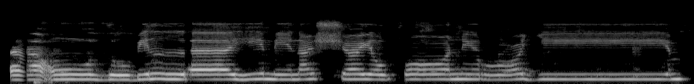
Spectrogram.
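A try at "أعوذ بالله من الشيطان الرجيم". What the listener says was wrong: Ya, jelaskan huruf hamzahnya. A'u, a'udzu. Himinasyaiton, syaito, jangan syaito, jangan syaito, tapi syaitoni, lembutkan dia sukunnya, tebalkan dia toknya.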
